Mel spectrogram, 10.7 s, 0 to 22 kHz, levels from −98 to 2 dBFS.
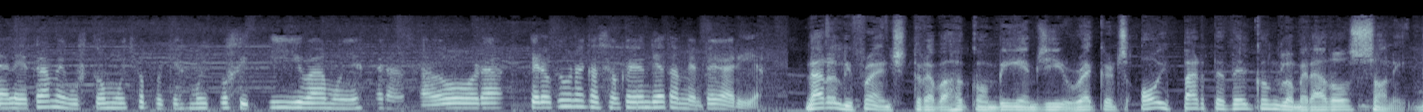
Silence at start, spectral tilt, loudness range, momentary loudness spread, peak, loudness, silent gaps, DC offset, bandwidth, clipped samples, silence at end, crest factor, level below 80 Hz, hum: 0 s; -5.5 dB/octave; 3 LU; 6 LU; -2 dBFS; -21 LUFS; none; under 0.1%; 12.5 kHz; under 0.1%; 0 s; 18 dB; -44 dBFS; none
